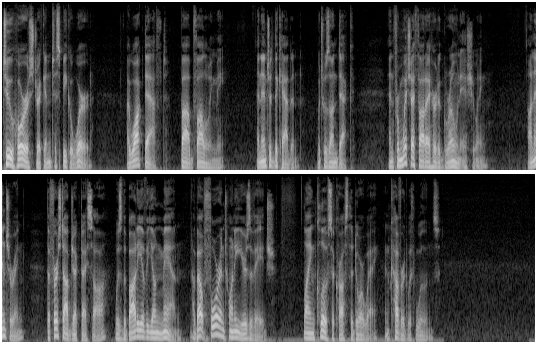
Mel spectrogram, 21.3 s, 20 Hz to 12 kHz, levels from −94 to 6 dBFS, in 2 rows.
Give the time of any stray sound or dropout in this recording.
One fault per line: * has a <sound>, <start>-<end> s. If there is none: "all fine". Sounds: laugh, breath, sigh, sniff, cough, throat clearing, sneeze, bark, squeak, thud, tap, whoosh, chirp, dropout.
all fine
